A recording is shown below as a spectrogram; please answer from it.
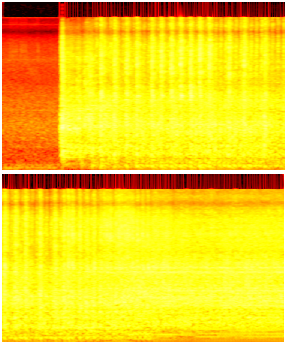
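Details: Free roadside snowblower started choked on fresh gas: the small engine catches, then its speed rises and falls instead of settling; the carburetor is hunting because the idle circuit is dirty, and the fix planned is removing the idle screw and blowing it out.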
